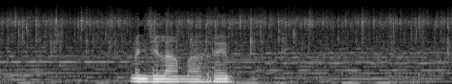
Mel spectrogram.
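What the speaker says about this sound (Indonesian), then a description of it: "air hujan" Steady rain falls at dusk, a constant hiss of drops on surfaces, while a voice speaks briefly over it in the middle.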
